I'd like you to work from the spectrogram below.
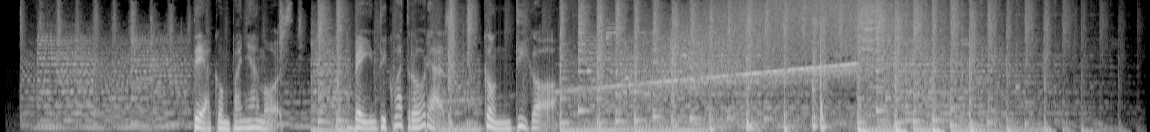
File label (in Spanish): locutora jingle voz; 24horas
